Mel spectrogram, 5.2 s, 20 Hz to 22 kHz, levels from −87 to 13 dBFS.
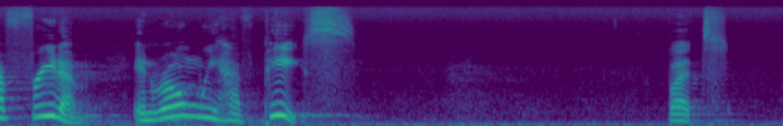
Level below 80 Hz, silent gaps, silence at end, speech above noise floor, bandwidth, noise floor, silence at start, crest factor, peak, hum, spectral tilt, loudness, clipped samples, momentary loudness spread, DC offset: -60 dBFS; none; 0.4 s; 30 dB; 18 kHz; -58 dBFS; 0 s; 18 dB; -12 dBFS; none; -3.5 dB/octave; -28 LUFS; under 0.1%; 18 LU; under 0.1%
